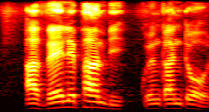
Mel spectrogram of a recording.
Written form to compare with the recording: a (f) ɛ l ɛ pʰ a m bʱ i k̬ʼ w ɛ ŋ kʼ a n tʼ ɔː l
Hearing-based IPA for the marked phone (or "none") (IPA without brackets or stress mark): v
